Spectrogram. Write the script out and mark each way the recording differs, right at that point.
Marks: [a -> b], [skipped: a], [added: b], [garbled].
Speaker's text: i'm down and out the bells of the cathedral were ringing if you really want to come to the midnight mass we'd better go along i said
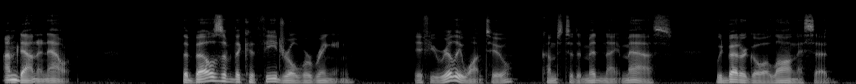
i'm down and out the bells of the cathedral were ringing if you really want to [come -> comes] to the midnight mass we'd better go along i said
